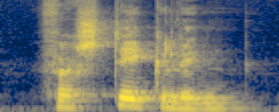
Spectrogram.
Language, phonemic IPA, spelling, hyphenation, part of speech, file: Dutch, /vərˈsteː.kəˌlɪŋ/, verstekeling, ver‧ste‧ke‧ling, noun, Nl-verstekeling.ogg
- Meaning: stowaway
